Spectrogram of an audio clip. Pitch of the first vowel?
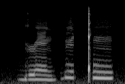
low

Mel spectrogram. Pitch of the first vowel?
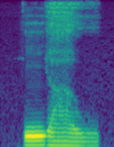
low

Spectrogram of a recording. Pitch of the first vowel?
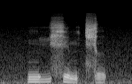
rising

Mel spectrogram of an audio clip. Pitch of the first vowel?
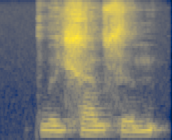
rising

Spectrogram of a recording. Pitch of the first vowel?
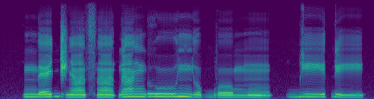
rising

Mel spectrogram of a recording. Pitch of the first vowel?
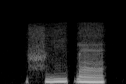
rising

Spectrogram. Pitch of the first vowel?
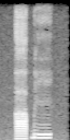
low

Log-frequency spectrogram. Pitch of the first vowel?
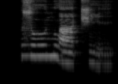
high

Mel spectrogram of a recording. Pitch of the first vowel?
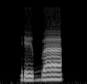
low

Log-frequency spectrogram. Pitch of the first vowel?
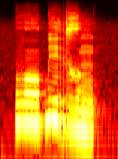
high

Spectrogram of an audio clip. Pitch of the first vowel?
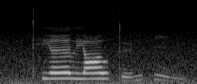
high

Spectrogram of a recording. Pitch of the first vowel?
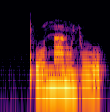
rising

